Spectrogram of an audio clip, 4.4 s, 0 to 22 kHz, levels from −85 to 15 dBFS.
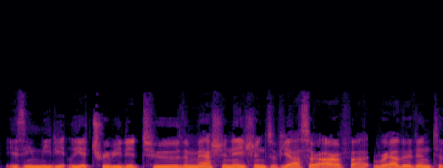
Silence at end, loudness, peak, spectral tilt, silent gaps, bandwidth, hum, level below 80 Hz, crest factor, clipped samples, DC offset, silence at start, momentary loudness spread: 0 s; -21 LUFS; -6 dBFS; -6.5 dB/octave; none; 9 kHz; none; -64 dBFS; 16 dB; under 0.1%; under 0.1%; 0.05 s; 3 LU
